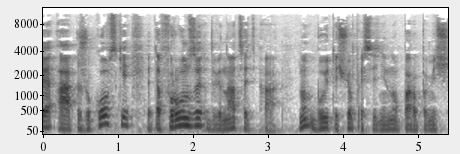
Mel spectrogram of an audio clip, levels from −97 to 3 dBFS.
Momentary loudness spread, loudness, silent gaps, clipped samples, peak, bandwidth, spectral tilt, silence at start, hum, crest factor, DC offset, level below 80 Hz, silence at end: 10 LU; -24 LUFS; none; under 0.1%; -4 dBFS; 11 kHz; -4 dB/octave; 0 s; none; 20 dB; under 0.1%; -48 dBFS; 0 s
